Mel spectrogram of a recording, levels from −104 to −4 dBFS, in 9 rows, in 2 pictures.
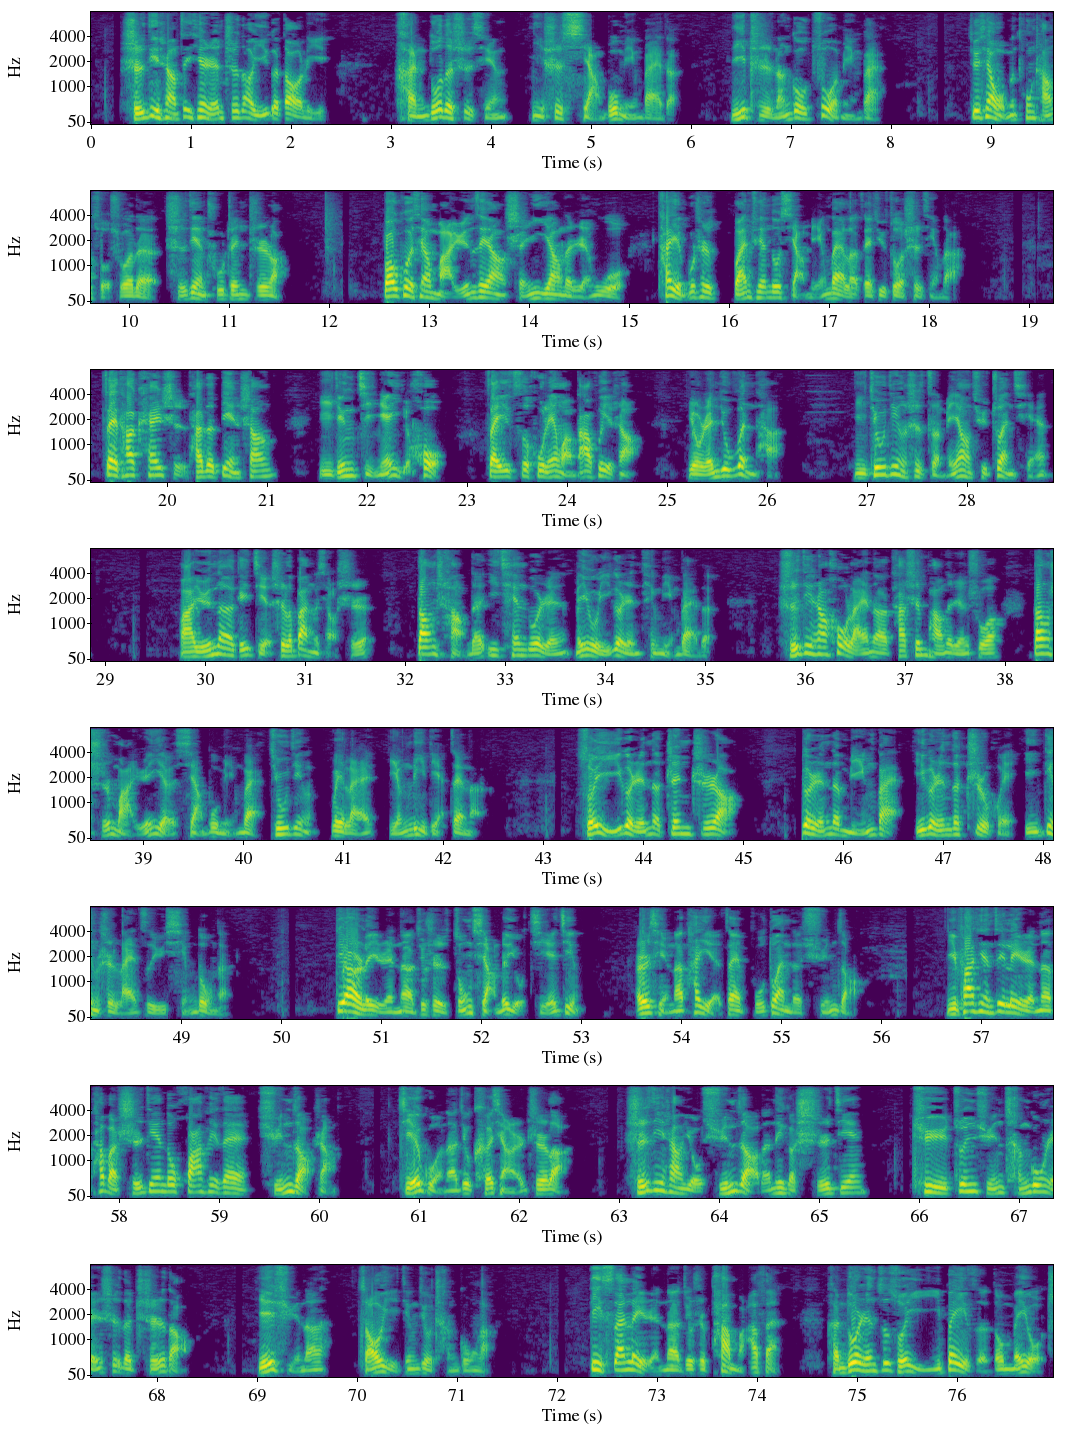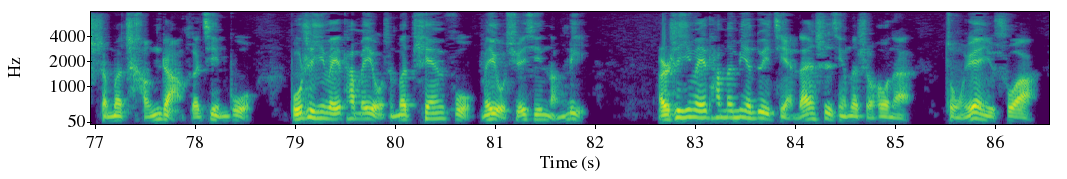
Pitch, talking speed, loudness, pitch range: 160 Hz, 245 characters per minute, -18 LUFS, 135-195 Hz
